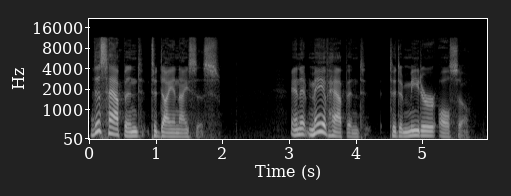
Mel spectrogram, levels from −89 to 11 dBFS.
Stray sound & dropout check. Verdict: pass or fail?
pass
